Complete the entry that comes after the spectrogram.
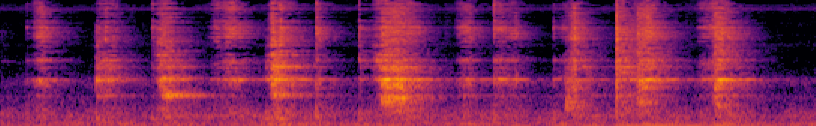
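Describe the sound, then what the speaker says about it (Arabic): A spoon spreads minced meat over a layer of mashed potatoes, making repeated rhythmic scrapes and light clinks against the dish, close and fairly quiet. "بوزع انا اللحمه المفرومه كويس جدا علشان كل حته في البطاطس تبقى فيها لحمه مفرومه"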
